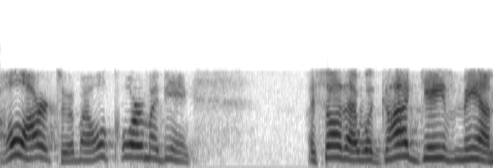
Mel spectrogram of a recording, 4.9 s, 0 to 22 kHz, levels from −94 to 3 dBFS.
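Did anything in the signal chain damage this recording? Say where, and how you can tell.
No: the speech comes over an AMR narrowband mobile codec path at 12.2 kbps, band-limited to 4 kHz with the light coding coloration that mode carries, and no stage in the chain adds damage beyond that.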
